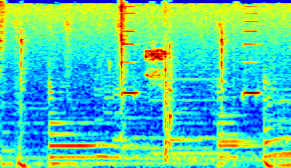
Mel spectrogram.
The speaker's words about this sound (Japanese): ちょっとエアコンつけていい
